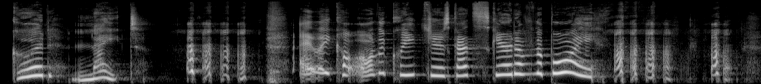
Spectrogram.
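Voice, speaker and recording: This is a cartoonish character voice at an extremely high pitch. It moves at a very slow pace. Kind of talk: children's read-aloud. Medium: puppet. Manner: upbeat, excited, playful.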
